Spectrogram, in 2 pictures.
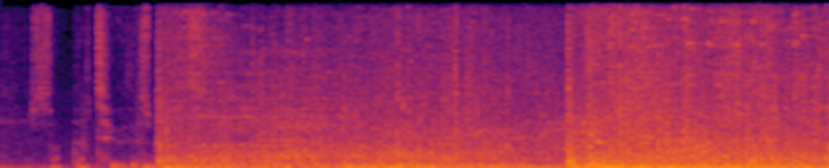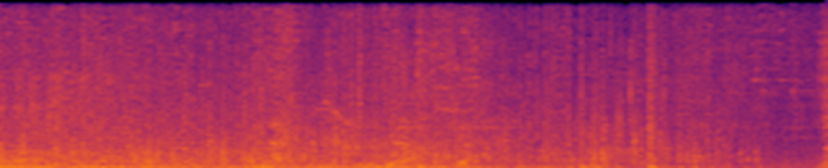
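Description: Heavy debris crashes and rumbles loudly.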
